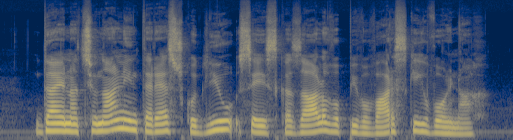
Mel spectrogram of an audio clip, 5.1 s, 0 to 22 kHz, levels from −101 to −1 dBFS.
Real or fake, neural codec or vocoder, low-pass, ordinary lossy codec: real; none; none; none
